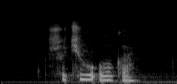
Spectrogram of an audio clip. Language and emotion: Russian, neutral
